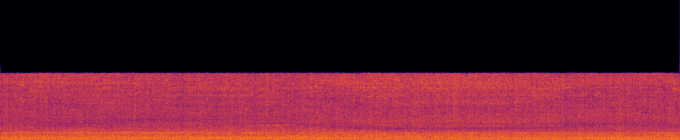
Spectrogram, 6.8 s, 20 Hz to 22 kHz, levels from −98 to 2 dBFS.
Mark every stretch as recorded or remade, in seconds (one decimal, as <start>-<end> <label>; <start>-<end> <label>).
0.0-6.8 recorded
